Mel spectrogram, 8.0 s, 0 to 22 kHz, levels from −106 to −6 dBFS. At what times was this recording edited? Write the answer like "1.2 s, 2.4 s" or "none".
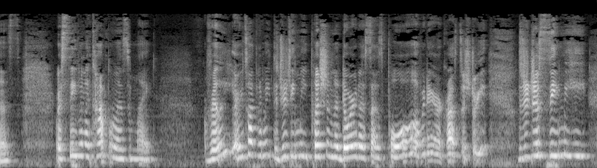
1.7 s, 3.8 s, 6.9 s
